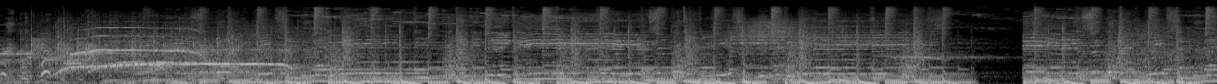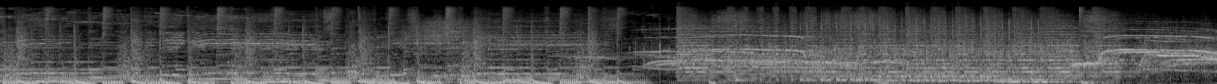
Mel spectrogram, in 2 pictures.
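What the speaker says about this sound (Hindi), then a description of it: "ओए होए चीखें बता रही हैं कि आप बड़े पसंद हैं लोगों को" A studio audience on the Indian TV show Satrangi screams and cheers loudly for a guest, with music playing along. The noise runs almost continuously, dropping out briefly once midway.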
